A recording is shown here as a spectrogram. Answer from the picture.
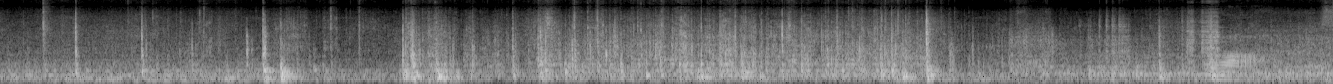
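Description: A hauled collapsible mesh crab pot being handled over a small boat: a run of irregular clicks, knocks and rattles from its hoop frame and contents, over a steady noisy background.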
